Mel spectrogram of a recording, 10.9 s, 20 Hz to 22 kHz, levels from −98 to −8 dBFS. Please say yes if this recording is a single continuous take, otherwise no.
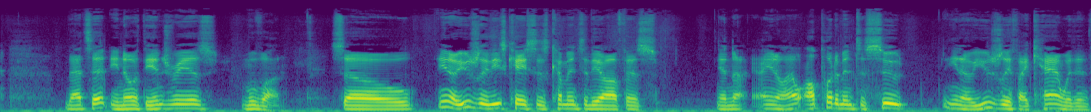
yes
